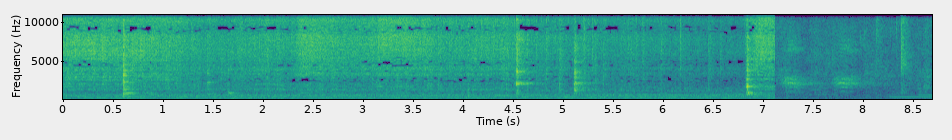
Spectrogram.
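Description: Chicken pieces sizzling as they fry in a non-stick saucepan on a gas hob, with about five clinks of metal tongs against the pan as they are stirred. The sizzling cuts off suddenly about seven seconds in.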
